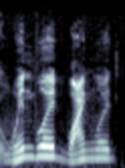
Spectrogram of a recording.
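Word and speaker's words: Wynnewood: how do you pronounce that? Winewood? I want to say it's Wynwood.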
